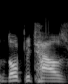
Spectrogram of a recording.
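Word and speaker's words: L'Hôpital's: It's pronounced L'Hopital's rule.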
